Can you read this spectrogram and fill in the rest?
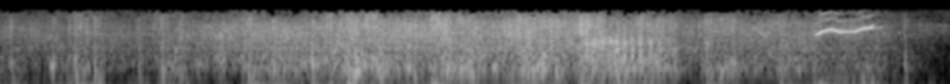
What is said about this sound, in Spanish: Mientras, un jinete con una camisa roja se abre paso por el campo entre unos matorrales.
